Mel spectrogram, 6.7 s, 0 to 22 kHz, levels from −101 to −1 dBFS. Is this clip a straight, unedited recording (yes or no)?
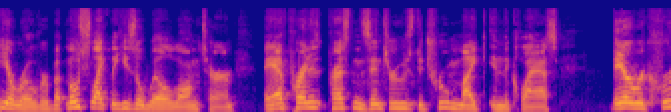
yes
